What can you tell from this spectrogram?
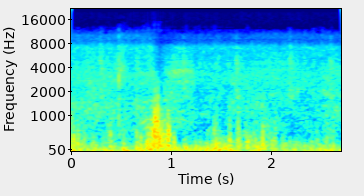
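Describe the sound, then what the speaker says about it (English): Strong wind roaring steadily past the microphone during a motorcycle ride in Utah, a loud, continuous buffeting rumble with no voices. "Oh my God, that wind was something."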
